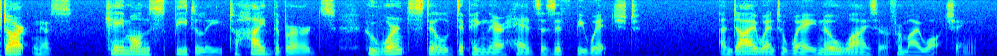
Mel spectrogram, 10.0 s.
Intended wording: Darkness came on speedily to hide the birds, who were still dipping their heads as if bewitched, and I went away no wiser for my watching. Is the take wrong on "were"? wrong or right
wrong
